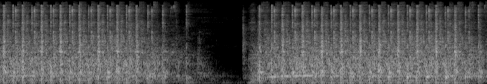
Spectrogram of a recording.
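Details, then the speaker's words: 1967 Unico 7hp tractor, idle 27 years, starter-generator cranking after carb rebuild and oil in cylinder: even unlabored cranking about two and a half turns a second, short pause, same rhythm; "rolls over beautifully"; normal cranking. "Rolls over beautifully. I'll tell you, that is nice. Open it up to starter generator. You can literally crank that forever."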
